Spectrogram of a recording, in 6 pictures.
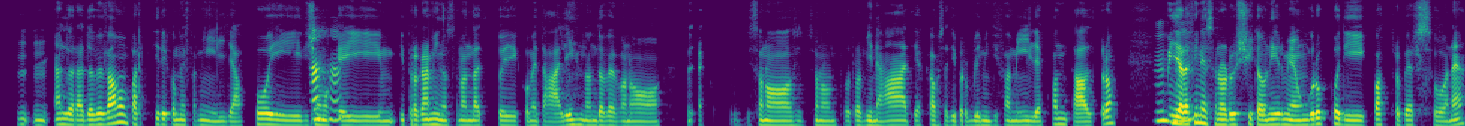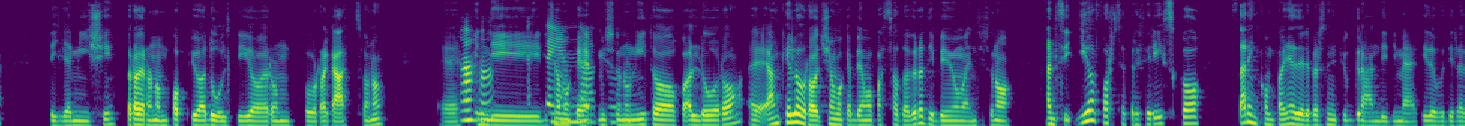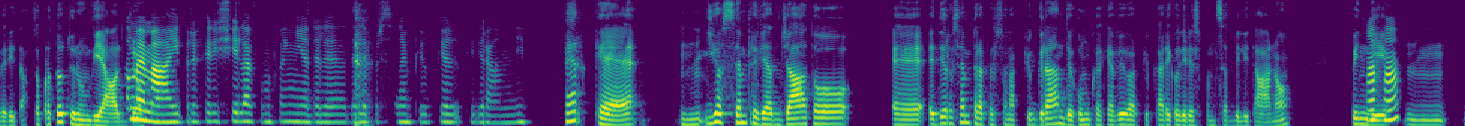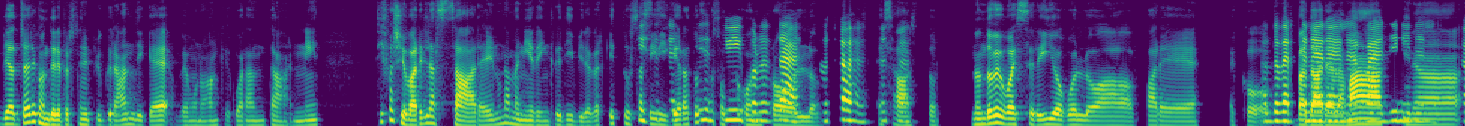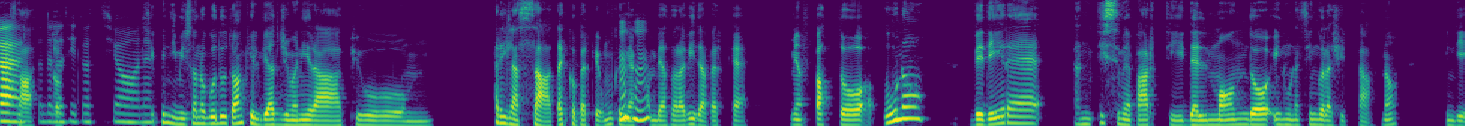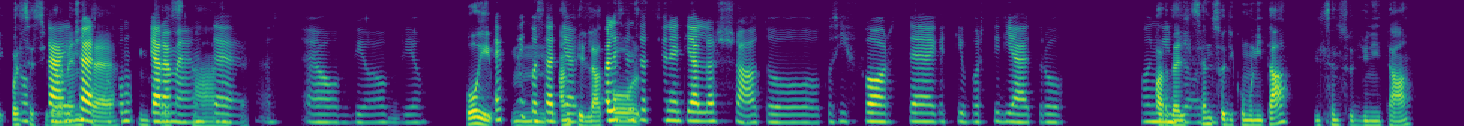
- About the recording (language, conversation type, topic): Italian, podcast, Qual è stato un viaggio che ti ha cambiato la vita?
- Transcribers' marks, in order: laughing while speaking: "tali"; chuckle; laughing while speaking: "certo"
